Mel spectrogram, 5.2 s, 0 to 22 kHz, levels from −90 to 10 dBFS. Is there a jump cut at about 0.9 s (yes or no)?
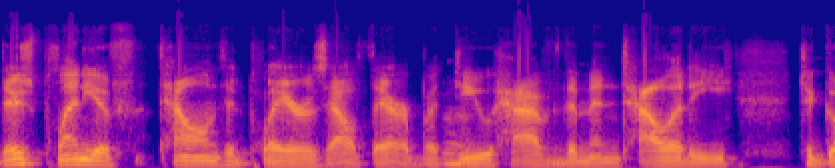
yes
